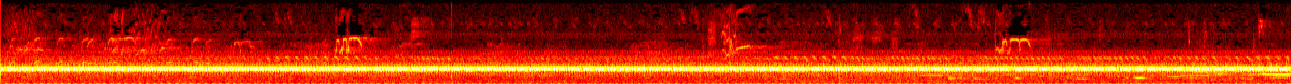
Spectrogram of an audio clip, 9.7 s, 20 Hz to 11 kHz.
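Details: Cicadas at dusk, Gippsland, Australia, in a 3D ambient recording: an even, sustained shrill drone dominates, with quick bird chirps popping up every few seconds and a low pulsing hum below.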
